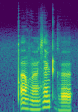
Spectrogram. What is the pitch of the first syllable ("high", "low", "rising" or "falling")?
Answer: high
